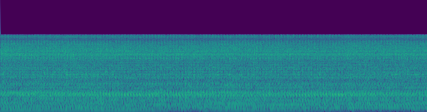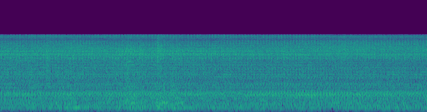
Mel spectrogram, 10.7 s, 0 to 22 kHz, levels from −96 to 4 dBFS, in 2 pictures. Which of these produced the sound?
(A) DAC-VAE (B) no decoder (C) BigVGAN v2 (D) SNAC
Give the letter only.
B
